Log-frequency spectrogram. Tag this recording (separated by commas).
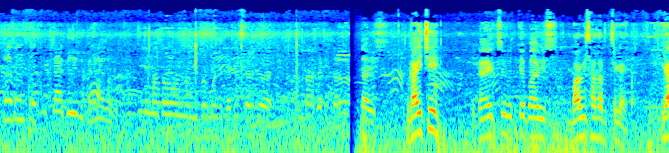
bull bellowing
